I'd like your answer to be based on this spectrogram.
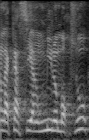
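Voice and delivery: normal talking voice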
